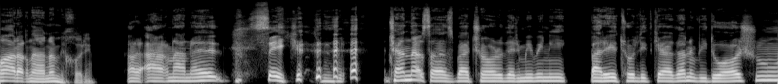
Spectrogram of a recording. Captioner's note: laughs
